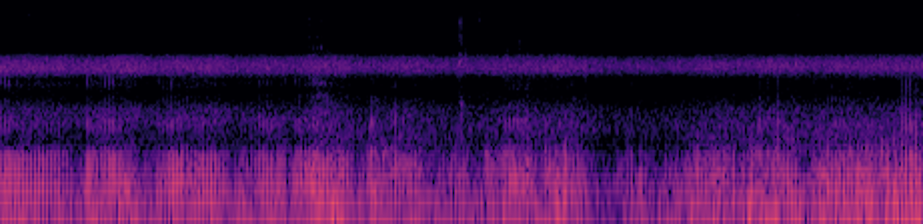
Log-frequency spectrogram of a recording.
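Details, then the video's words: Contented cat purrs continuously, a deep pulsing rumble rising and falling in even breath cycles about once a second, softening briefly midway, while a faint steady hiss sits beneath. "Happy Cat purrs Cats Purring"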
